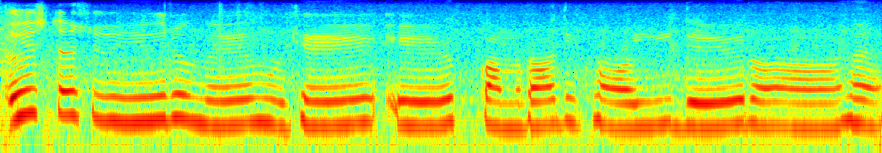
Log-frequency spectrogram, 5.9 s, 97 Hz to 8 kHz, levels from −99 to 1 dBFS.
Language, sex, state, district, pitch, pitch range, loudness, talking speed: Hindi, female, Madhya Pradesh, Katni, 220 Hz, 215-240 Hz, -17 LUFS, 100 wpm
